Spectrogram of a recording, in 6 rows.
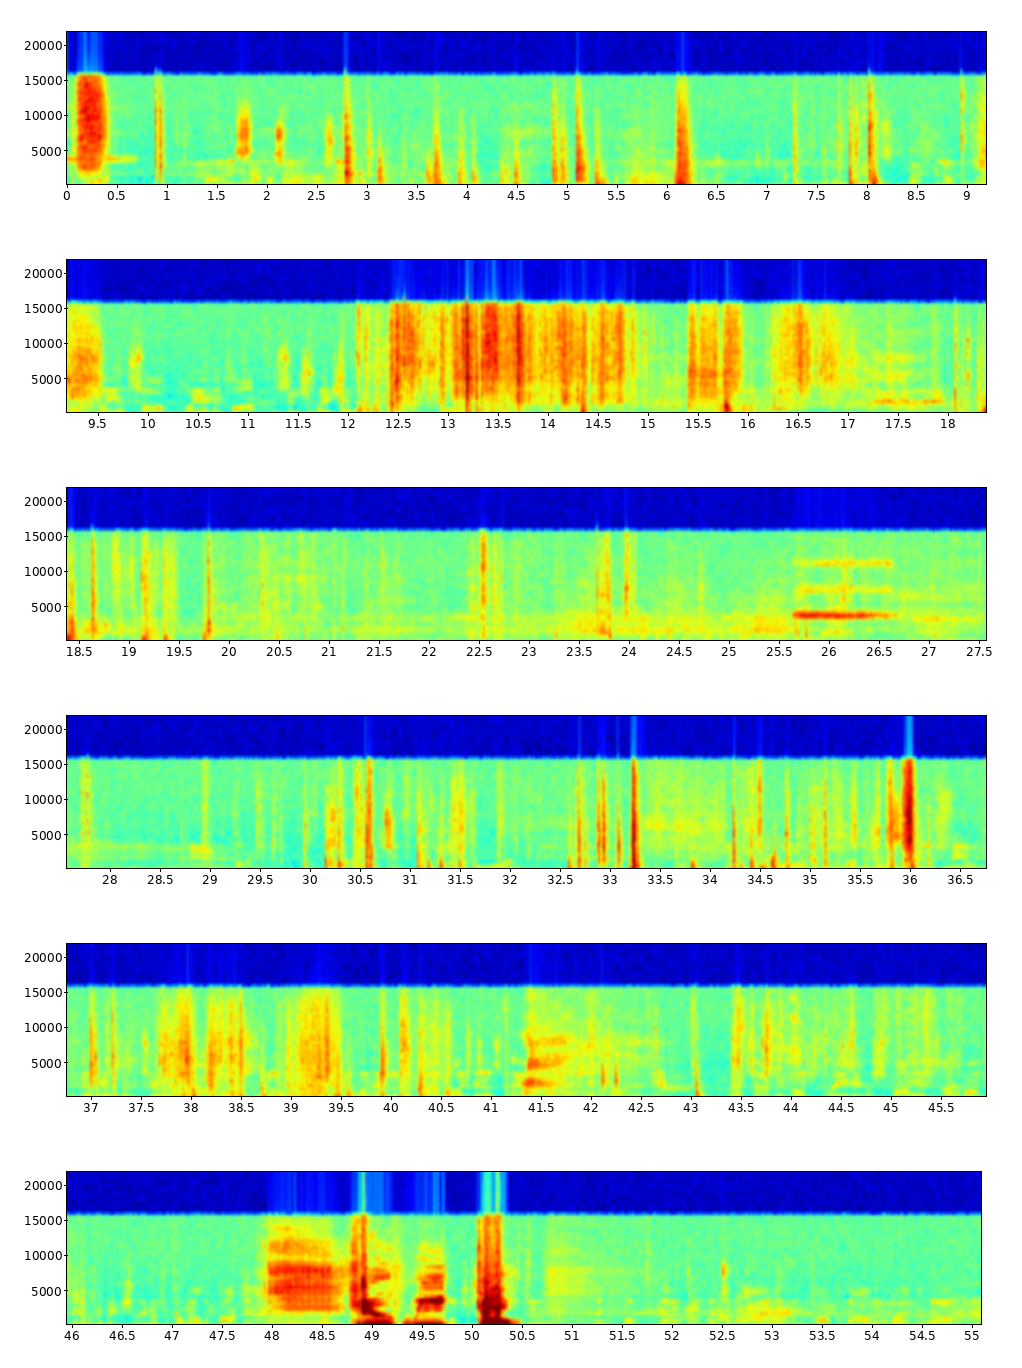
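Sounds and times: faint television commentary: 0:00.0 - 0:48.8, 0:49.8 - 0:55.0
cardboard boxes and cards handled: 0:12.0 - 0:17.1, 0:29.4 - 0:31.7.

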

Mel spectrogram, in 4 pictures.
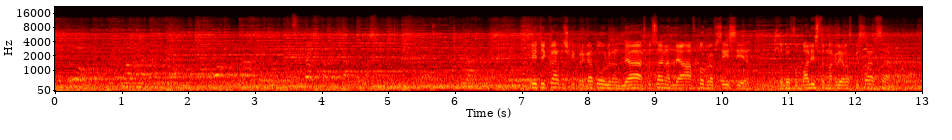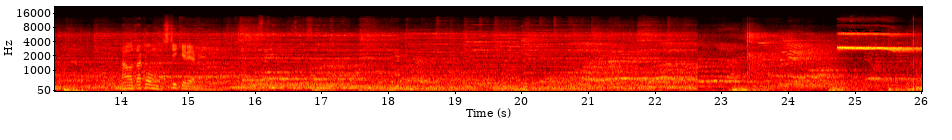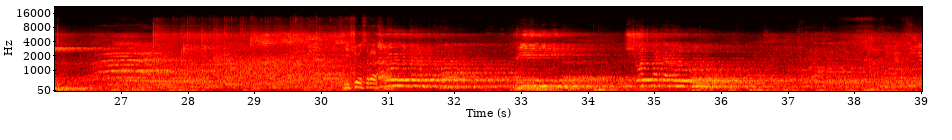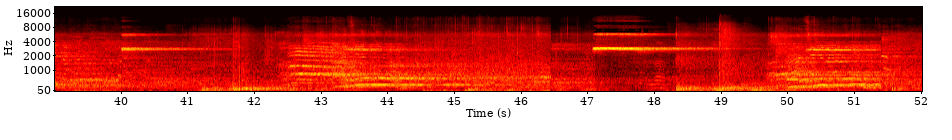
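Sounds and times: voices echoing in a hall: 0:00.0 - 0:52.0
referee's whistle: 0:24.7 - 0:26.4, 0:40.0 - 0:41.2, 0:47.0 - 0:49.0, 0:50.2 - 0:51.4
ball kick knock: 0:48.3 - 0:49.4.

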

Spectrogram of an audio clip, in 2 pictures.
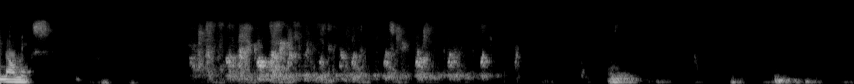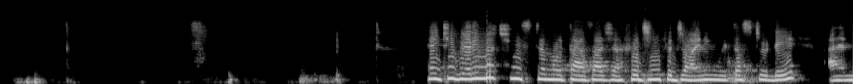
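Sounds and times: low thumps: 0:14.0 - 0:16.5.

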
